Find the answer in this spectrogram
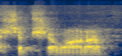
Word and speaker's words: Shipshewana: something I was ship she wanna ship it's Shipshewana early says how the locals pronounce it Shipshewana yeah well that's how you you spelled it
